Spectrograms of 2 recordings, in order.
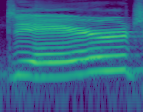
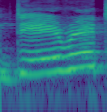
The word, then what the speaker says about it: dared: do it at home now say it with me and say it correctly he dared her he dare it her no he dared her good so he dared her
